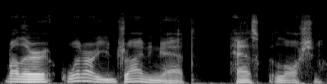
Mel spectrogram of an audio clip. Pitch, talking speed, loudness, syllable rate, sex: 110 Hz, 145 wpm, -19 LUFS, 5.3 syllables/s, male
